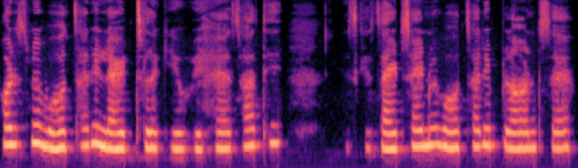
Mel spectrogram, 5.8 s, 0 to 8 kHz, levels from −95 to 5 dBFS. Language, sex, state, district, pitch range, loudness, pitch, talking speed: Hindi, female, Jharkhand, Ranchi, 245-280 Hz, -14 LUFS, 255 Hz, 185 wpm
